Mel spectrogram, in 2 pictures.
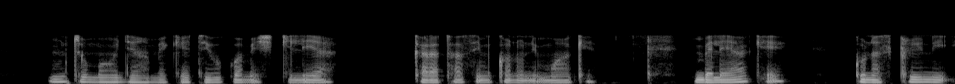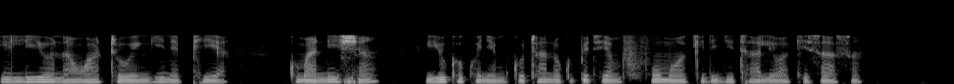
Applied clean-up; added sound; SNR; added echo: none; none; none; none.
